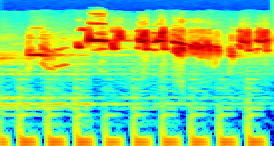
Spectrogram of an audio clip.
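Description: Blackbird song: bright, warbling, fluty phrases carried over a steady, regular low pulsing throb that repeats throughout.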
